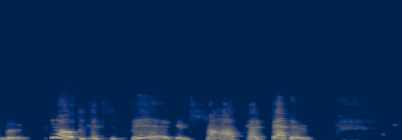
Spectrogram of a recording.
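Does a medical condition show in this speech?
Yes: cerebral palsy.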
